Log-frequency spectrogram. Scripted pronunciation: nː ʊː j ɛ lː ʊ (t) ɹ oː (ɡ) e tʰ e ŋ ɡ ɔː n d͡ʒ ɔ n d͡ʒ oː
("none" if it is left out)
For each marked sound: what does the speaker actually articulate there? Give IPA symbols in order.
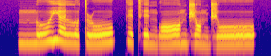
t, kː

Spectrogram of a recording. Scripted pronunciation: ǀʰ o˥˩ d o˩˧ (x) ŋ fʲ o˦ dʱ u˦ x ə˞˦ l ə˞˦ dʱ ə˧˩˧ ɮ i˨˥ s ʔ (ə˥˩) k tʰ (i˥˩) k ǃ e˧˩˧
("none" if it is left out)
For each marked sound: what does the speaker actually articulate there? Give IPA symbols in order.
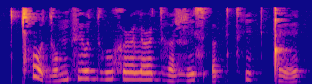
none, ə˩˧˩, i˥˩

